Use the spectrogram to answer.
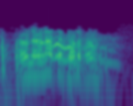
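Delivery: high, loud forceful no; sharp warning. Acted. Man stops the woman from phoning for help, loud and sharp. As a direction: snap at her to stop. Stops her reaching phone.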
